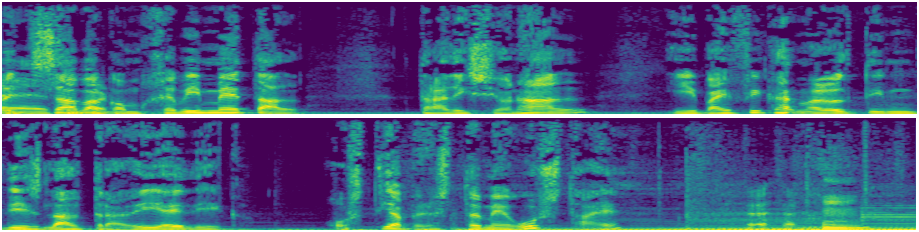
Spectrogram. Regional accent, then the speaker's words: Tarragona, Catalonia, Spain; pels que som de Tarragona

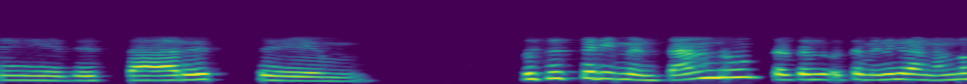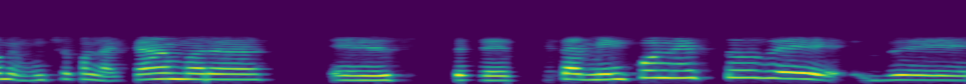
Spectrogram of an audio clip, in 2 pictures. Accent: Isla de Cedros, Baja California, Mexico; born there; En un proyecto que tengo de Isla de Cedros, que es el lugar donde yo nací.

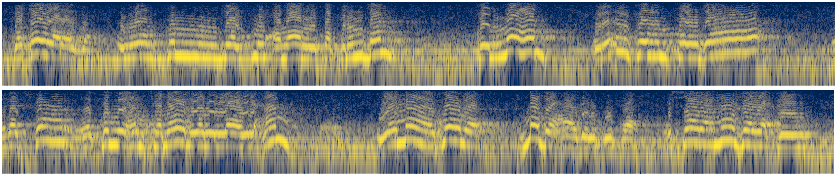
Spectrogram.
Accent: Morocco; لكن لو أن هذا الإنسان وقف عندنا في المغرب وشهد وهو حافر شهادته فقط، لأن هذا شيء معروف عندنا

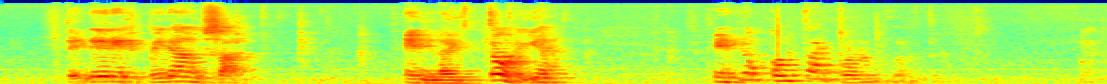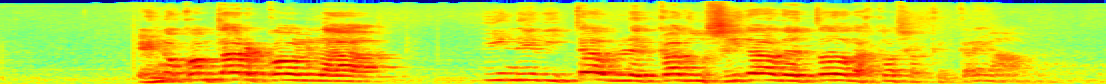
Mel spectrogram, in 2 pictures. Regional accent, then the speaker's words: Argentina; Tampoco me entusiasma exageradamente el ser argentino. Soy argentino, no tengo otro remedio. No tengo más remedio que serlo.

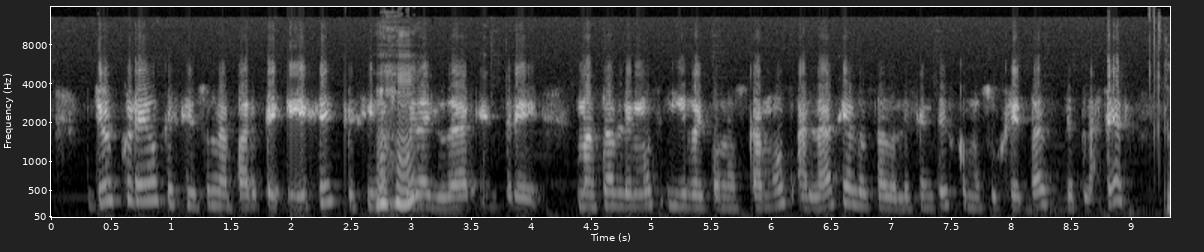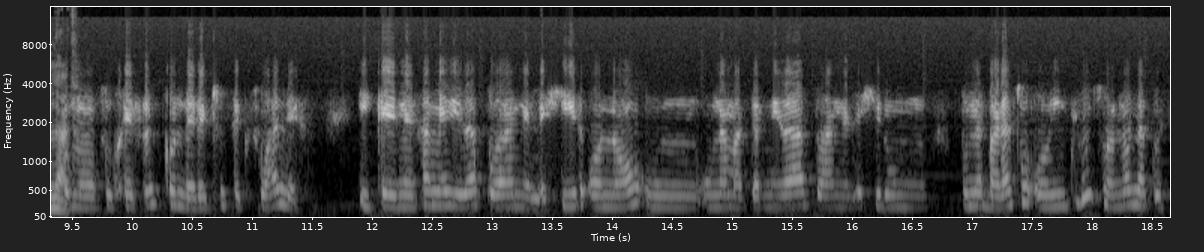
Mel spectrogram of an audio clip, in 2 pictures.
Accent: Apizaco, Tlaxcala, Mexico; yo soy de Apizaco, es un pueblo industrializado, ¿no? Que hay quien dice que es ciudad, pero digo, es un pueblo que está en crecimiento, pero que es joven, o sea, tendrá 150 años

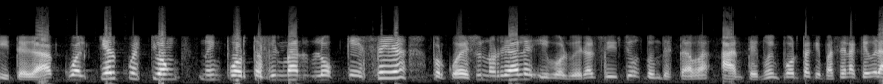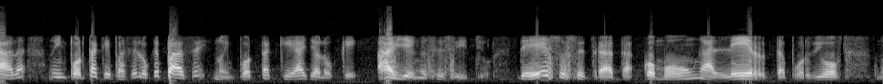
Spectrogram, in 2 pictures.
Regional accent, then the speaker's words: Venezuela; como venezolano

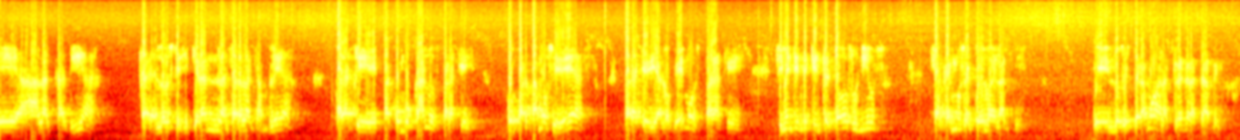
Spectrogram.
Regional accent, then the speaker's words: Fosca, Cundinamarca, Colombia; also born or lived in Cáqueza; Soy ganadero, hábleme de campo. Yo fui criado en el campo, nací en Caquesa, pero fui criado al lado de allá en Novillero, en el municipio de Fosca.

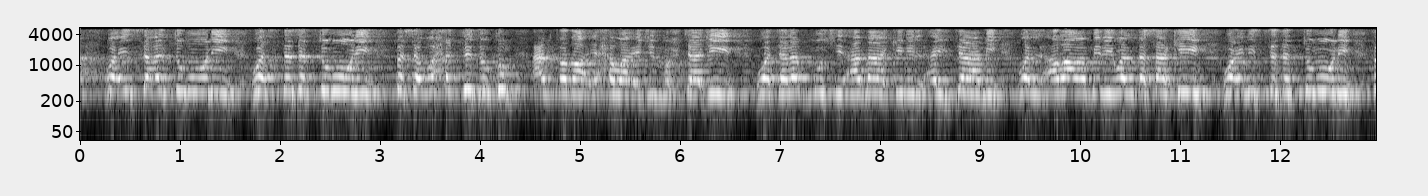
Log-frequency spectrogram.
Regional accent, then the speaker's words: Egypt; اللهم احفظ بلدنا مصر من كيد الكائدين

